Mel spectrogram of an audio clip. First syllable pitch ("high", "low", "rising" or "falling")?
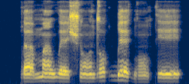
low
